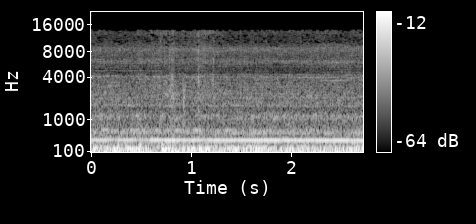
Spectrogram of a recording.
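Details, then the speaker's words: Great Wall Florid 1.5 VVT revving in place with a steady whine over the rumble that grows with engine speed. Some blamed the pump; the gearbox running low on oil is suspected, unconfirmed. "عندنا اليوم في الوليد السيد هذا راه يشتكي من الحس هذا يزيد كل ما طاكسي ديالي يزيد."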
